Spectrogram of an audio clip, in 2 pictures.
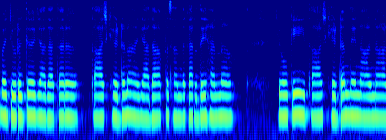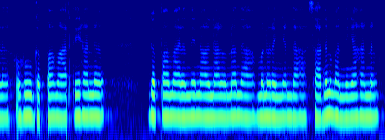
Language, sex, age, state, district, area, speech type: Punjabi, female, 18-30, Punjab, Tarn Taran, rural, spontaneous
